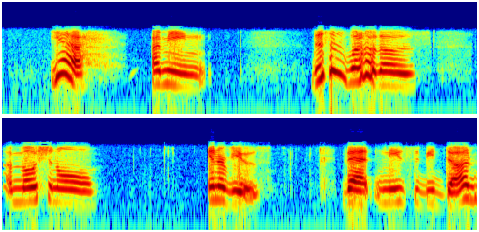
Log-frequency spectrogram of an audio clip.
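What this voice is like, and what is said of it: Choked up, emotional voice. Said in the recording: “I'm still a little bit choked up.”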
